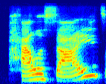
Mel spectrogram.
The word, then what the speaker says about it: Palisade: Wait, but first let's figure out, how do we pronounce it? Is it Palisades, like Bryan said, or Palisades? – Palisade. – That's what I would think.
